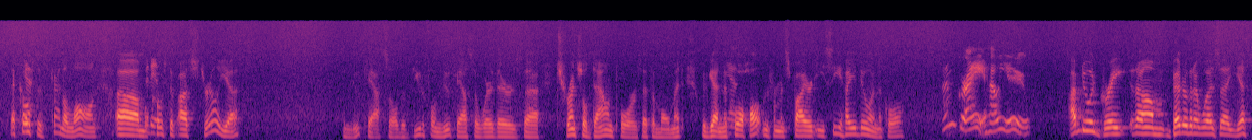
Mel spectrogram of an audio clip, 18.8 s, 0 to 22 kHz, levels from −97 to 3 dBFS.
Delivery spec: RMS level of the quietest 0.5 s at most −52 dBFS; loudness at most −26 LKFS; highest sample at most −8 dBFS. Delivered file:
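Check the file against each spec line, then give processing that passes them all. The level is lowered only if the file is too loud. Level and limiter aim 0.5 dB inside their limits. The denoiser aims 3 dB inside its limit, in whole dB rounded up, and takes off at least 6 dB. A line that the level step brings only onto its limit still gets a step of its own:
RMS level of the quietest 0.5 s −50 dBFS: out of spec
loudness −31.0 LKFS: in spec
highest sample −12.5 dBFS: in spec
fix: broadband denoise 6 dB, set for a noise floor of −50 dBFS

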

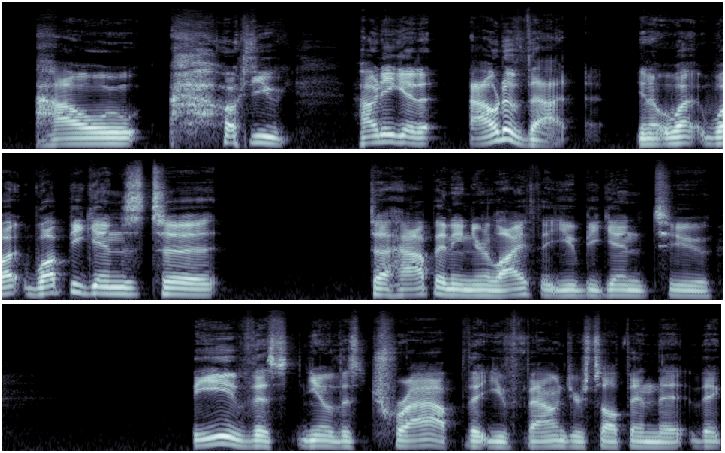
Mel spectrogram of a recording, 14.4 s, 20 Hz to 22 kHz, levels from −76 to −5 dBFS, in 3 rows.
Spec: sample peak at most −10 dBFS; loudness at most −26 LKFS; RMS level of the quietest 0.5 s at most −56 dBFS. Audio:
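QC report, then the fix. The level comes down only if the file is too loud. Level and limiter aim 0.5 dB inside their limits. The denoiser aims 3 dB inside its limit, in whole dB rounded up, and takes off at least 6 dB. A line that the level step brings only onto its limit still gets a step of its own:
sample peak −1.5 dBFS: out of spec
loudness −17.5 LKFS: out of spec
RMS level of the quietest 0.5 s −66 dBFS: in spec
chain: level −9 dB

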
